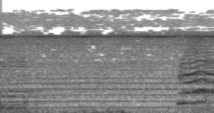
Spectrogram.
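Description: Steady electrical hum from a public-address system in a pause between sung phrases. Near the end a long held note starts, rising briefly in pitch before settling.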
